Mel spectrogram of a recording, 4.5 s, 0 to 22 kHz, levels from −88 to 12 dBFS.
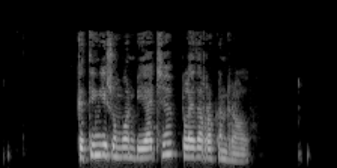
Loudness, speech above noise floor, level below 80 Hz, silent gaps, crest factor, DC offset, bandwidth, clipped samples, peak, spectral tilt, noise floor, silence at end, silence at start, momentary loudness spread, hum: -24 LUFS; over 67 dB; -78 dBFS; none; 18 dB; under 0.1%; 11.5 kHz; under 0.1%; -8 dBFS; -5 dB/octave; under -90 dBFS; 1.2 s; 1.05 s; 10 LU; none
